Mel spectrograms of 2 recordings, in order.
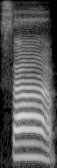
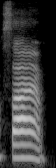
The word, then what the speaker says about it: ทราบ: Sâap, stop final. Sâap. Dead syllable, long vowel, so it's falling tone.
